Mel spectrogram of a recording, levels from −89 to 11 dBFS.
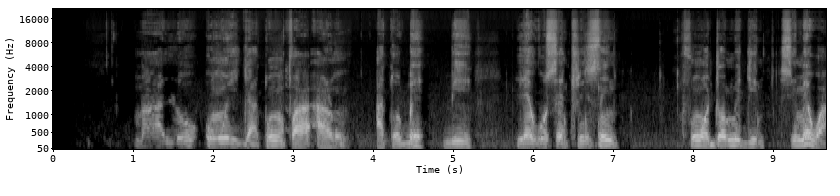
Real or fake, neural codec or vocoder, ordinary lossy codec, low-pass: fake; vocoder, 48 kHz, 128 mel bands, Vocos; none; none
